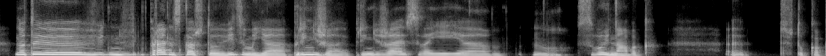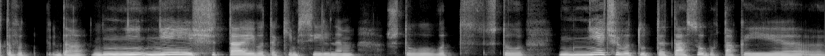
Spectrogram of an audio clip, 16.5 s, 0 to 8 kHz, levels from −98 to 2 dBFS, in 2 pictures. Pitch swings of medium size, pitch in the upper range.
Yes: average, 3.0 semitones; high, 205 Hz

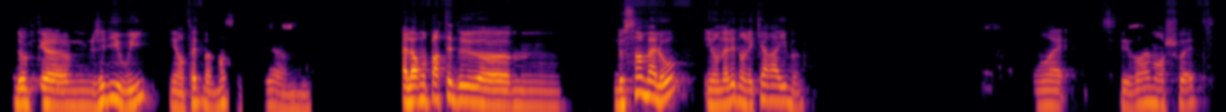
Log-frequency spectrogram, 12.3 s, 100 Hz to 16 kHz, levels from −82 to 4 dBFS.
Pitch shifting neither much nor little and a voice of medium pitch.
Yes: average, 3.5 semitones; medium, 145 Hz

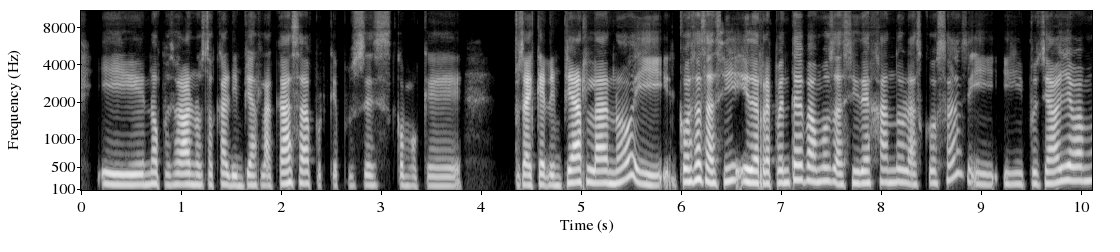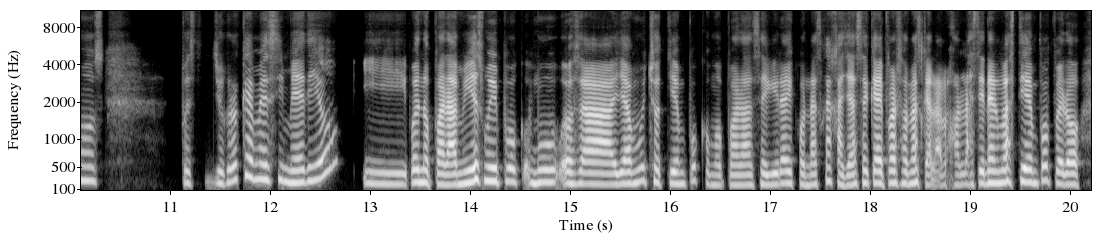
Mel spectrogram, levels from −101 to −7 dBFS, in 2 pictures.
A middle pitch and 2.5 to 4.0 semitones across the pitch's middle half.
No: high, 205 Hz; average, 3.3 semitones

